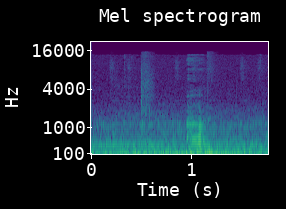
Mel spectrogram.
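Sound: car interior road noise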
